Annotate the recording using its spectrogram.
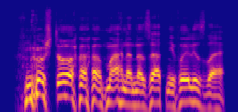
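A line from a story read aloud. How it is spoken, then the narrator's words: Laughing question, sailor. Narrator (Russian): смеясь поинтересовался матрос Ахмед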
